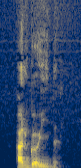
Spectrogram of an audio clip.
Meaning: algoid
- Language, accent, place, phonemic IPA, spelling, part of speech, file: French, France, Lyon, /al.ɡɔ.id/, algoïde, adjective, LL-Q150 (fra)-algoïde.wav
